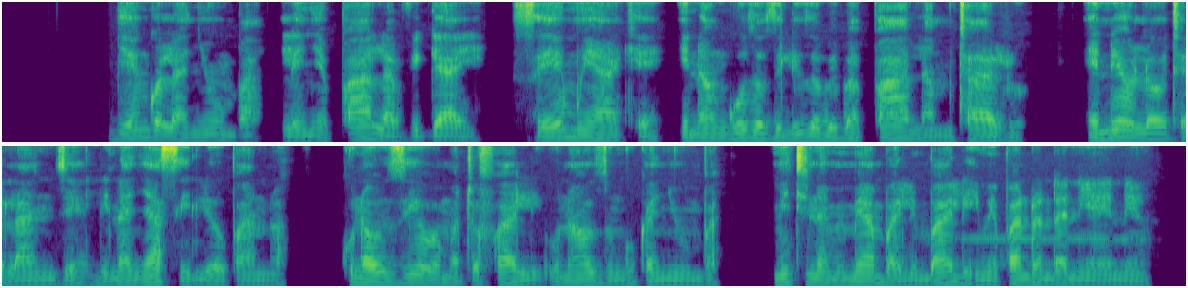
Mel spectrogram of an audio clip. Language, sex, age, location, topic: Swahili, male, 18-24, Kisii, education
